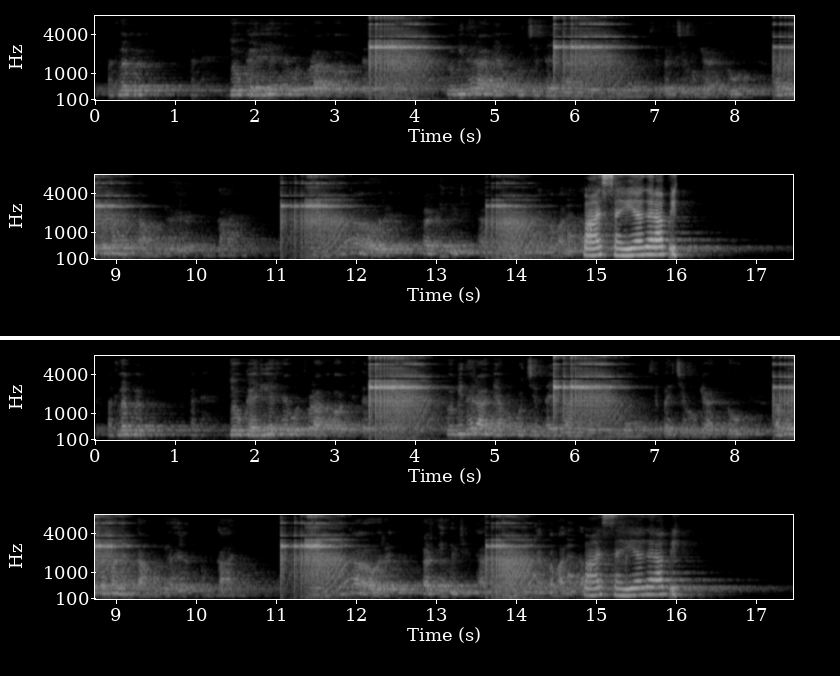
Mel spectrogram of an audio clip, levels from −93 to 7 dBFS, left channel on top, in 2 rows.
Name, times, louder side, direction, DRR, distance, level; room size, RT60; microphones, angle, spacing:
voice 1, 0.2-0.6 1.2-1.3 1.6-3.8 4.4-8.1 8.5-10.5 11.4-12.5 12.8-14.9 15.2-15.4, right 1 dB, 55° right, -4 dB, 3.3 m, -46 dB
Chink clink, 3.4-4.2 5.7-6.7 8.5-9.2 11.1-12.0 13.6-14.3 14.6-14.8, right 3 dB, 25° right, 1.4 m, -37 dB
voice 2, 14.8-16.0, left 11 dB, 85° left, 20 dB, 0.4 m, -27 dB
22.5 x 10.0 x 4.2 m, 2.1 s
head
